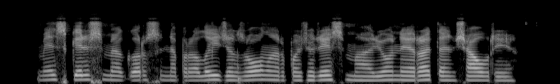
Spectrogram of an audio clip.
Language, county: Lithuanian, Panevėžys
